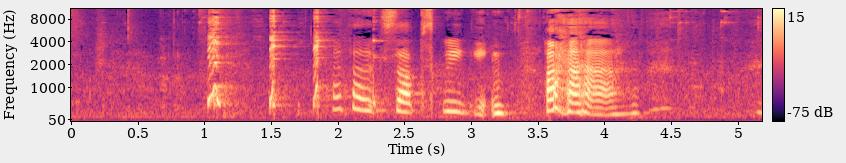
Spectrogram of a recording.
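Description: A rubber dog toy squeaks several times in quick bursts.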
